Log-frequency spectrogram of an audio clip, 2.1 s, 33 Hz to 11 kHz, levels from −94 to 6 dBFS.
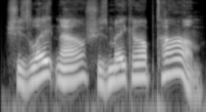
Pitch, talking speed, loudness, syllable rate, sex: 170 Hz, 205 wpm, -15 LUFS, 4.1 syllables/s, male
